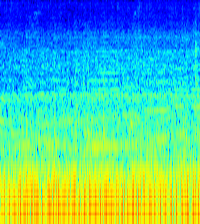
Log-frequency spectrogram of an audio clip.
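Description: Motorcycle engine of a motorcycle-converted becak (motorised passenger trike) running steadily as it carries riders along.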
